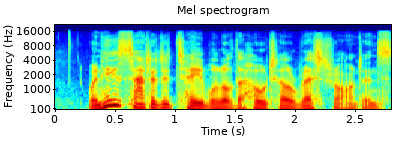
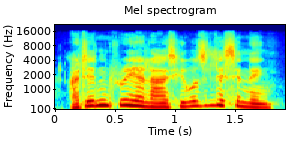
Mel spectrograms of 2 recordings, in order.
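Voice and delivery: lightly voiced young woman, higher; a helpful young waitress, raised voice; 5 dB louder than usual. Girl character voice.

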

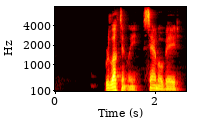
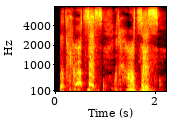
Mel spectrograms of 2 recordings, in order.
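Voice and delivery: breathy hissed whisper of a pained creature; hissing Gollum; 5 dB louder, slower than usual. A narrator's reading. Gollum hissing at Sam over the tight rope. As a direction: hiss it out in pain. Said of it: "hissed Gollum".

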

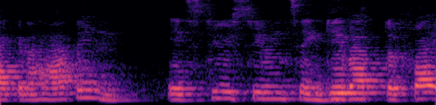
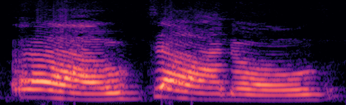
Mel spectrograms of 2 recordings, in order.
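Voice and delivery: mock swooning cry; 2 semitones higher, 9 dB louder, much slower than usual. Calling out to Donald.

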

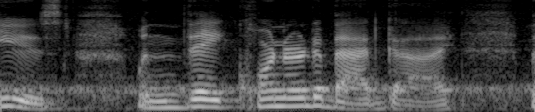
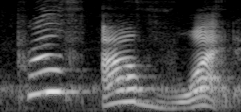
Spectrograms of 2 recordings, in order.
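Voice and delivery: feigned innocence; 4 semitones higher, 8 dB louder, slower than usual. Acted. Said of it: "pretending she didn't know".

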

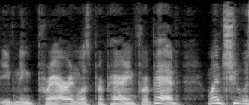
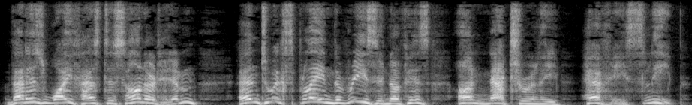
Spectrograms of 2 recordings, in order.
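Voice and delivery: higher-pitched, menacing accuser's voice; threatening accuser; 9 semitones higher than usual. Acted. Pierre threatens to publish her secret, menacing. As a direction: press the threat, drawing out the ruin.

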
